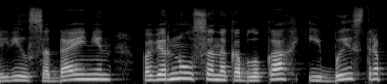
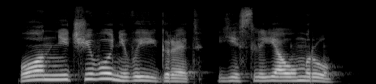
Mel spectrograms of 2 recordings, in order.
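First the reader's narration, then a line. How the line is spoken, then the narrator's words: Plain. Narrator (Russian): ответил Зак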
